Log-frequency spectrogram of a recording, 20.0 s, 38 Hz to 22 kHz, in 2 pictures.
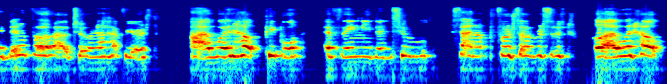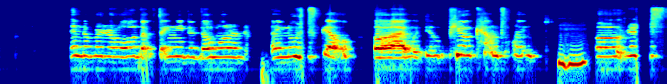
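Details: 28-year-old woman with cerebral palsy who also has cortical vision impairment; dysarthria.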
